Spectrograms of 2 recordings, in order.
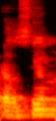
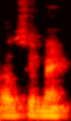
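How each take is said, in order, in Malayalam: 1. വാക്ക് അവസാന വ്യഞ്ജനത്തിലാണ് അവസാനിക്കുന്നത്. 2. വാക്ക് ചേർത്ത ഒരു സ്വര ശബ്ദത്തോടെയാണ് അവസാനിക്കുന്നത്. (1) "റെസ്യൂം എന്നല്ല" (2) "റെസ്യൂമെ എന്നാണ്"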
